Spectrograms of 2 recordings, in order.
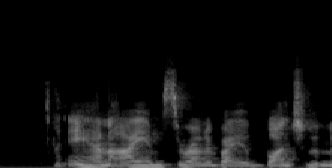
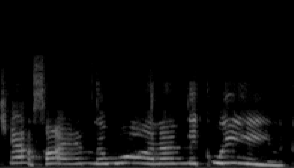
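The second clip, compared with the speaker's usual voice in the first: mock triumph. Triumphing on a cooking show.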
